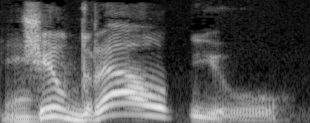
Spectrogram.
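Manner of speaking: put-on Transylvanian-sounding accent. Telling a story about a woman and her children, Transylvanian-sounding accent. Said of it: "that sounds a little bit more like uh, Romanian, Hungarian. / Very, very Transylvanian of you".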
